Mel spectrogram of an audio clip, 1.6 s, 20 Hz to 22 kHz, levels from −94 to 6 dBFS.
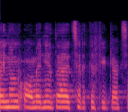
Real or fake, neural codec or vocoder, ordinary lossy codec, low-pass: fake; codec, 24 kHz, 0.9 kbps, WavTokenizer, medium music audio release; MP3, 64 kbps; 9.9 kHz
